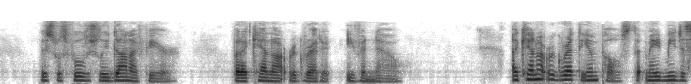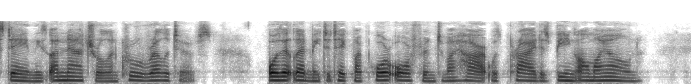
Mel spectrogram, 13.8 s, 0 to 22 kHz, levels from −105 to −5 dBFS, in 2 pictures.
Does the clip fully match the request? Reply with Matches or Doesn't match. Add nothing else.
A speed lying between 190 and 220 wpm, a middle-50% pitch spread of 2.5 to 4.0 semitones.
Matches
